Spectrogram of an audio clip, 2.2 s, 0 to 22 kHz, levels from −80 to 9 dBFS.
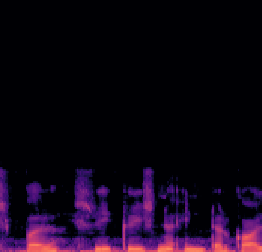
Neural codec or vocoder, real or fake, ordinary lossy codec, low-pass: none; real; none; 7.2 kHz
